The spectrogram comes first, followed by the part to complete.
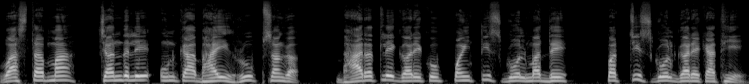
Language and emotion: Nepali, neutral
